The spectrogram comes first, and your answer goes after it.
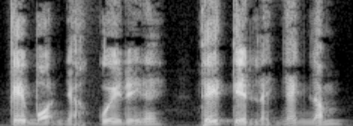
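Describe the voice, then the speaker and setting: A man voicing a spiteful, scornful middle-aged mother-in-law, nagging venomously and fast in a storybook reading. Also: on the low side, very animated, no room sound, clean studio sound, faint music behind.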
